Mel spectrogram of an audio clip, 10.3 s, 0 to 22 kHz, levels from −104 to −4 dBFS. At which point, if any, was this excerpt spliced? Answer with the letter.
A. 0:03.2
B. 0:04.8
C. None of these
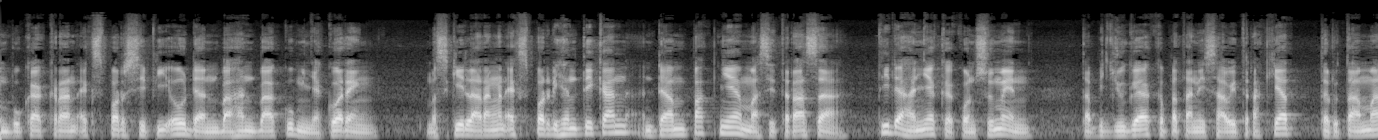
C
